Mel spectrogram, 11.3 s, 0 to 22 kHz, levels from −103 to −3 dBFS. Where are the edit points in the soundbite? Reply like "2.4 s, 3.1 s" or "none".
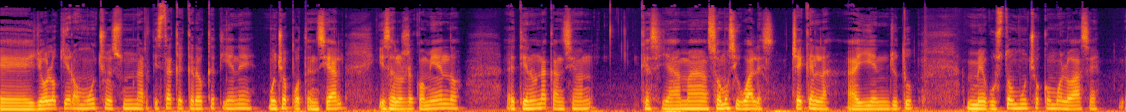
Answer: none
